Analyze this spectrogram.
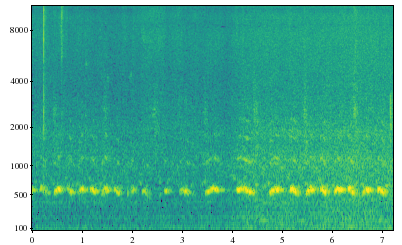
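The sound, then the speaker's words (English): A traditional Māori bird-lure instrument, the puia fiofio, used to catch a particular bird, sounds a bird-like call: a quick, steady series of short, clear whistled notes repeating for several seconds over a faint low rumble, with no talking. “Now the puia fiofio was an instrument that our ancestors used to catch a particular bird.”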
